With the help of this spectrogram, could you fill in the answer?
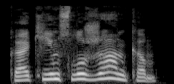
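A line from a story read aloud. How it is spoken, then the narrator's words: Roared. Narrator (Russian): взревел Харш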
